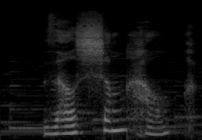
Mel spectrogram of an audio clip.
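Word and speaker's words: 早上好: quick pronunciation tip, try to pronounce some of the vowels further back in the mouth. The jahal. Oh, how, how. Zhao Shang Hao.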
